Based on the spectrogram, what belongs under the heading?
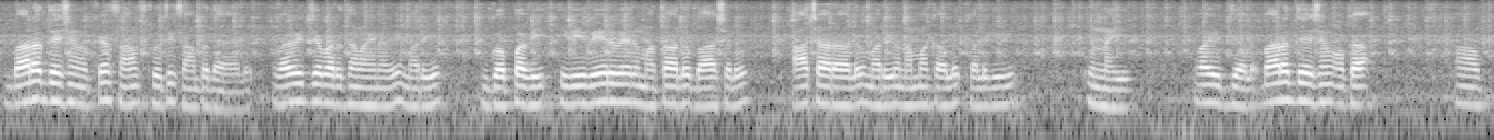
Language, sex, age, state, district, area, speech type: Telugu, male, 18-30, Andhra Pradesh, Krishna, urban, spontaneous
